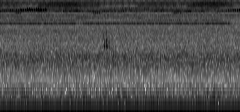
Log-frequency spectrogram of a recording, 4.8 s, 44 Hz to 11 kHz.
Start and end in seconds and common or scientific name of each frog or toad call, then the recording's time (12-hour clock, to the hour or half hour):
2.0	2.2	Phyllomedusa distincta
~midnight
